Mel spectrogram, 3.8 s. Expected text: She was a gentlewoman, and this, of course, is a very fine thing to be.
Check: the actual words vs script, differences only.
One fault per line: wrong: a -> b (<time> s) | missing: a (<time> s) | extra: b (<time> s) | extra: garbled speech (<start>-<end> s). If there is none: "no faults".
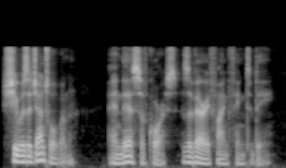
no faults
